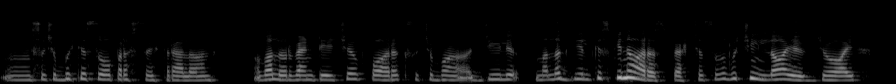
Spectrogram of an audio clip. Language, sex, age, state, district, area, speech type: Kashmiri, female, 30-45, Jammu and Kashmir, Bandipora, rural, spontaneous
